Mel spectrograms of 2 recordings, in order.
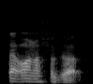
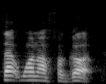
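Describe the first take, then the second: First: Softer repeat. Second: Said in the usual way. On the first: Real, not acted. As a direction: repeat it much softer and lower, almost to himself. Repeats the line, second take softer.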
